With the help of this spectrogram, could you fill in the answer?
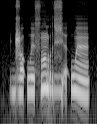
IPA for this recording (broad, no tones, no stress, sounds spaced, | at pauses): ɖ͡ʐ ɔ ʔ w y s ɔ̃ r ʑ ɛ̰ ʔ w ɛ̃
